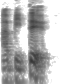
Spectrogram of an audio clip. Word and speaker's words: habiter: To live somewhere, to live somewhere is habiter, habiter. – Habiter. – And this is H-A-B-I-T-E-R. So we have a silent H, habiter, like the English word habitat.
